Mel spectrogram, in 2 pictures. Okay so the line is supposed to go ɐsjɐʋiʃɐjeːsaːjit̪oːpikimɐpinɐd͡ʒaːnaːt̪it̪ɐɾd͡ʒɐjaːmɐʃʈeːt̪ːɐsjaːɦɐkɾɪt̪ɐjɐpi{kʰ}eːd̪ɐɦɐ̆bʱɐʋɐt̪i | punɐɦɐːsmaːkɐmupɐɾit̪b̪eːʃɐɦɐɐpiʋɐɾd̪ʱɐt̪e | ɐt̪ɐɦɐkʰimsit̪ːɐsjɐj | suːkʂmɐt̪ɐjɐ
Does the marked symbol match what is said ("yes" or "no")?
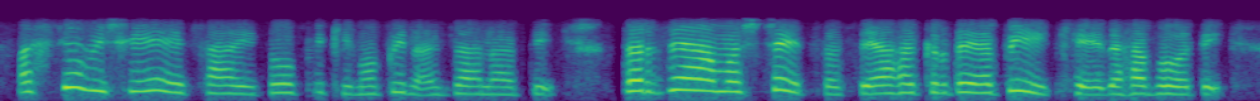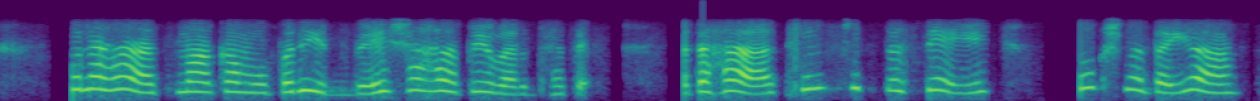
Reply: yes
